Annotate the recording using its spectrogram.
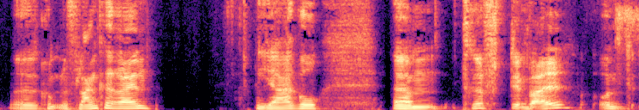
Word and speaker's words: Iago: Äh, und, ähm, wo wir gerade den Vorlagengeber oder den denjenigen äh, erwähnt haben, der das Tor eingeleitet hat, nämlich Iago, heißt wird er ausgesprochen, ne? oder Iago? Ich hab, mir ist das Spiel, Iago, ja.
